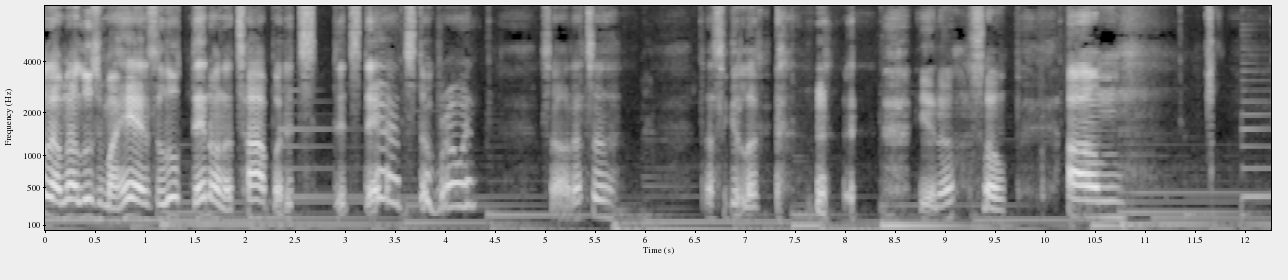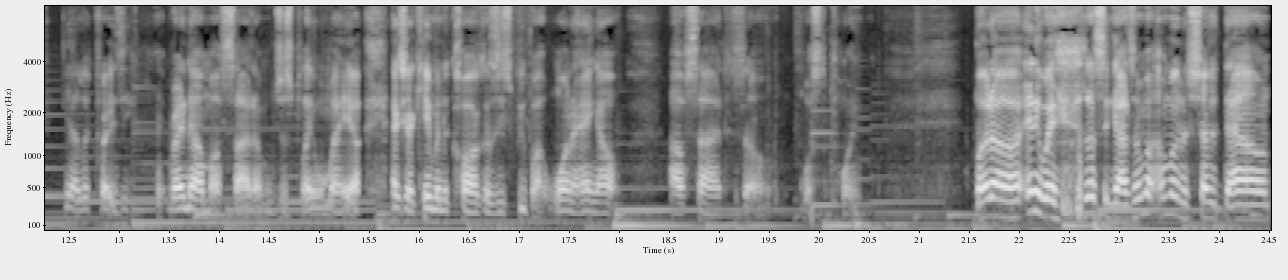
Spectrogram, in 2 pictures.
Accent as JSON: {"language": "English", "country": "United States"}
